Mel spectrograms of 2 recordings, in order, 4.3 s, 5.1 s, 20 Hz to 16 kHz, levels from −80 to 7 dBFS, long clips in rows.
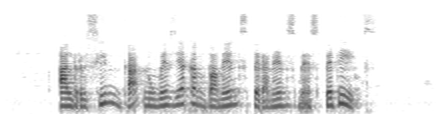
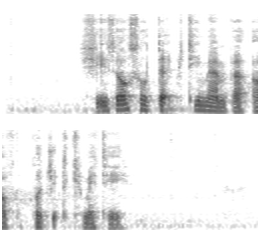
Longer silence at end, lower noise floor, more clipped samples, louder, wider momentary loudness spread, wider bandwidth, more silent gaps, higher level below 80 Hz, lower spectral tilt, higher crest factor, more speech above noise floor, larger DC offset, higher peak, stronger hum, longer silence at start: second, 0.65 s vs 1.35 s; first, -74 dBFS vs -67 dBFS; neither; about the same, -26 LUFS vs -27 LUFS; second, 7 LU vs 11 LU; about the same, 11.5 kHz vs 11.5 kHz; neither; second, -68 dBFS vs -48 dBFS; about the same, -6 dB/octave vs -5.5 dB/octave; about the same, 22 dB vs 22 dB; first, 48 dB vs 41 dB; neither; about the same, -6 dBFS vs -6 dBFS; neither; second, 0.55 s vs 0.8 s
